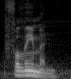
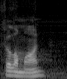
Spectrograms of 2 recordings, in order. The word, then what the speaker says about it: Philemon: It is the book, the letter of Philemon, sometimes pronounced Philemon.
